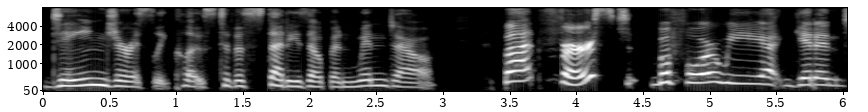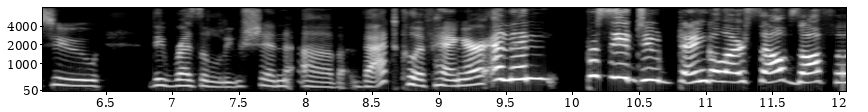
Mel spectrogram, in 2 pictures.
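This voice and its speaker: High-voiced woman hosting, playful and dry-miked. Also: a bit bright, dry recording. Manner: playful, self-deprecating, joking. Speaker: host. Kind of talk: live show hosting, casual banter.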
